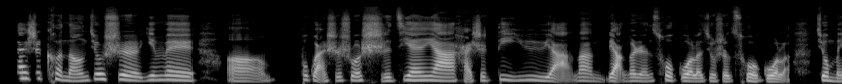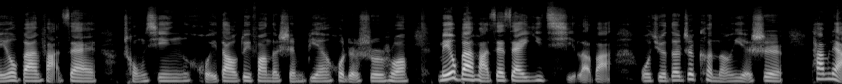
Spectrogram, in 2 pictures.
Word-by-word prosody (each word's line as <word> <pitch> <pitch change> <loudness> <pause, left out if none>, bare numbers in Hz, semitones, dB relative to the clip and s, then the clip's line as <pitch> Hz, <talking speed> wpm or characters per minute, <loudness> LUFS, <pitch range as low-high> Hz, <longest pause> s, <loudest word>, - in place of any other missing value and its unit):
但 275 0 +2
是 280 +2 -2
可 245 - -2
能 165 0 -1
就 245 +5 +1
是 210 -6 +2
因 205 +3 -3
为， 195 -4 +2 0.3
呃， 150 +2 -2 0.3
不 210 - -5
管 - - +1
是 175 - -3
说 180 0 -2
时 165 -3 0
间 195 +1 +1
呀， 175 -3 +5
还 - - -3
是 180 - -3
地 190 0 -8
域 195 -3 -6
呀， 160 - +1
那 170 -2 0
两 145 +1 0
个 165 - -2
人 155 -2 -3
错 190 +1 -1
过 160 -2 +1
了 145 0 0
就 155 -2 -5
是 140 -2 -4
错 140 - -1
过 140 -1 +1
了， - - -5 0.2
就 195 - +1
没 150 -4 -4
有 180 +4 +1
办 165 -1 +4
法 - - 0
再 150 -5 +1 0.2
重 135 +2 -8
新 160 -1 -4
回 - - -6
到 155 -3 +3
对 175 - -2
方 160 -1 +1
的 145 - -4
身 145 +1 -3
边， 150 -2 -4
或 - - -2
者 - - -2
是 155 -1 -2
说 155 -2 +1 0.3
没 205 +4 +5
有 295 - +9
办 225 -4 +9
法 - - +3
再 185 -2 +2
在 175 -1 +4
一 180 +3 -5
起 295 - -2
了 - - -2
吧。 - - -1 0.3
我 165 - -4
觉 170 0 -3
得 195 +1 0
这 240 +4 +1
可 205 -3 -4
能 145 0 -7
也 150 - -4
是 165 -4 +1 0.2
他 250 -1 +3
们 250 - -5
170 Hz, 255 characters per minute, -24 LUFS, 155-195 Hz, 0.3 s, 有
